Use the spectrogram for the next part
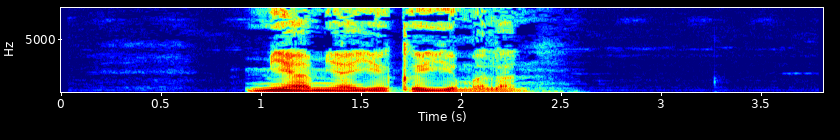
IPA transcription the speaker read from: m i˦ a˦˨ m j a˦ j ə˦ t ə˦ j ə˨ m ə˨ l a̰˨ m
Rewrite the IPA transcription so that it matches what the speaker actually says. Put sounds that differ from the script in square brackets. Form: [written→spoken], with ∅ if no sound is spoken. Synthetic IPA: m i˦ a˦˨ m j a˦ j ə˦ [t→k] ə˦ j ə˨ m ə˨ l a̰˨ [m→n]

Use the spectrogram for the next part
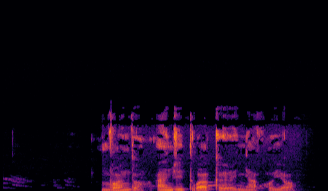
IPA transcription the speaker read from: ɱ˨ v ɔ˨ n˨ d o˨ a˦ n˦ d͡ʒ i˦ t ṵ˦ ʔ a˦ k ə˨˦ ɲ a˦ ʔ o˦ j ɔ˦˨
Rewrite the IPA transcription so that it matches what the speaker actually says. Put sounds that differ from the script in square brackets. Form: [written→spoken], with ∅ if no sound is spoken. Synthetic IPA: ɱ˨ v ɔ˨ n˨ d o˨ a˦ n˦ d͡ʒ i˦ t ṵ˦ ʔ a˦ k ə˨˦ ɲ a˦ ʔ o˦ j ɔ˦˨

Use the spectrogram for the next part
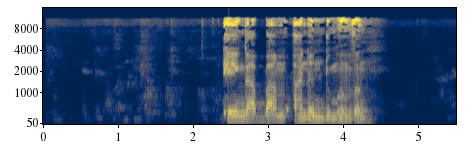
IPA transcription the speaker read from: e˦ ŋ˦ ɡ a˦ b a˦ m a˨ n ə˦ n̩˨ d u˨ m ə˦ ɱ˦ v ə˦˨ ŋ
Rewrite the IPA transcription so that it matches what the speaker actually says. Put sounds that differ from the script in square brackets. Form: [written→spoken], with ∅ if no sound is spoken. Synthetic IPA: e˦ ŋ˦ ɡ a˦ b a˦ m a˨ n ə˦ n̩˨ d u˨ m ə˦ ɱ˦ v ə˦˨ ŋ

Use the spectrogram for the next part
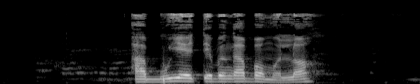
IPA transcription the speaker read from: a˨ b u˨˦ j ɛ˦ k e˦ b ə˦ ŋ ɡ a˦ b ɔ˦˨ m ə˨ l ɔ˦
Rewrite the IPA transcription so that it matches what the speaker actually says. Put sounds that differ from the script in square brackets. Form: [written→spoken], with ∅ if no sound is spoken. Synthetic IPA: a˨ b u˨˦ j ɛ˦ [k→t] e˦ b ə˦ ŋ ɡ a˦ b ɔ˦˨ m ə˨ l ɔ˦

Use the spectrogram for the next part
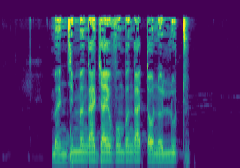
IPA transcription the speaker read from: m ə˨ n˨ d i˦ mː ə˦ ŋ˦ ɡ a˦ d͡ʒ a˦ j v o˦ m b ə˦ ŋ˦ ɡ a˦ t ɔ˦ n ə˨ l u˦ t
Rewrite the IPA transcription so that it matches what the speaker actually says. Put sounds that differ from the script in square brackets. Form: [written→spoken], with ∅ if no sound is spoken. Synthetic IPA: m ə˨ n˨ d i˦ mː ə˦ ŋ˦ ɡ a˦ d͡ʒ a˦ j v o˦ m b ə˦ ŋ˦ ɡ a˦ t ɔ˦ n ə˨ l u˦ t

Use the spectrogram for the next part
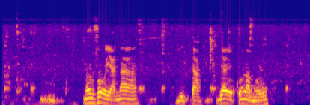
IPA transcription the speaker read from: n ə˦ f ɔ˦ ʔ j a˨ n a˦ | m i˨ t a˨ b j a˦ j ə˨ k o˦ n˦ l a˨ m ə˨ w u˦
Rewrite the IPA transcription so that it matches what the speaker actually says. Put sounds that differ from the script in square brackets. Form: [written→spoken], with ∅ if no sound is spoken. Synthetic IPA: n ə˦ [f→v] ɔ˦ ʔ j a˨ n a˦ | [m→b] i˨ t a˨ b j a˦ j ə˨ k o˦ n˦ l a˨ m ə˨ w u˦

